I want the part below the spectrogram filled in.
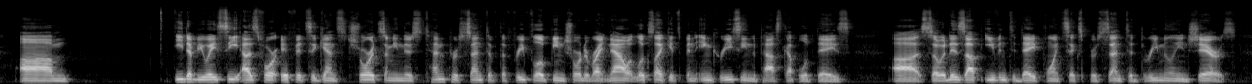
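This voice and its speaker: A man with a fairly low voice and a bright, sharp tone speaks at a fairly quick pace with fairly even intonation, recorded very cleanly against a silent background. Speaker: stock market streamer. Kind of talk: live stream chat. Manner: casual, halting.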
